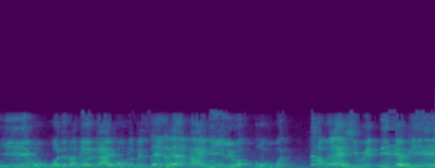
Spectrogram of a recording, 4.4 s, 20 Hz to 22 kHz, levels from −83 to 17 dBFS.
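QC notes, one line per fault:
2.10–2.23 s and 3.89–3.96 s: concealed Bluetooth headset packet loss. Lost headset packets were patched with repeated recent waveform. This gives brief buzzy held tones, then a slight warble as real sound returns.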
